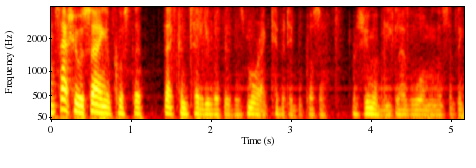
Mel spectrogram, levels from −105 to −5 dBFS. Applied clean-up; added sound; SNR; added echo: neural mask model RNNoise.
